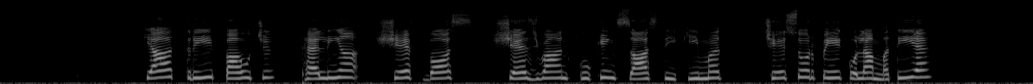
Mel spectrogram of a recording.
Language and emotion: Dogri, neutral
